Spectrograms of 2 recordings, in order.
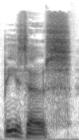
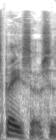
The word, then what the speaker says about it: Bezos: I don't know if you've been following her, but she and Jeff Bezos, or is it Bezos? I always said it wrong. It's Bezos, isn't it? – Anyway, it's like Pat Theos and Paytheos.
